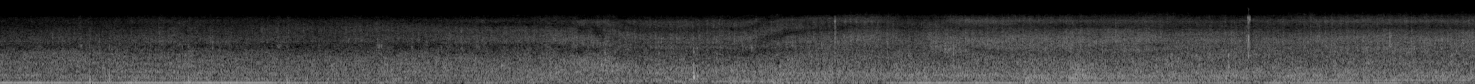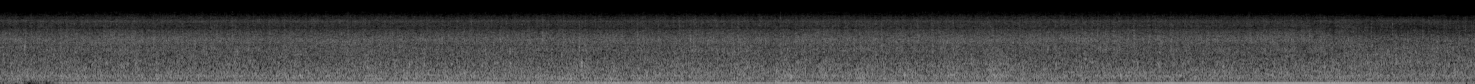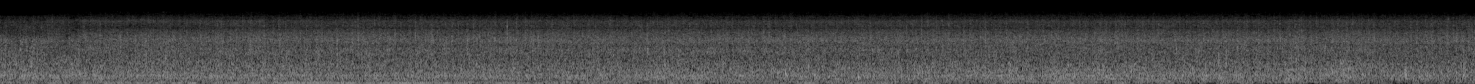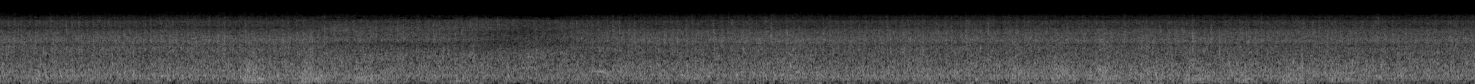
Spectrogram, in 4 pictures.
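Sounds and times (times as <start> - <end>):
low hum: 0.0 - 36.5
water rushing and splashing: 0.0 - 59.0.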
